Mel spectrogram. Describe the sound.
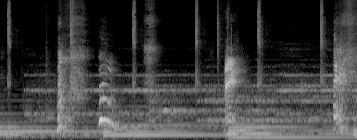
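Several short, sharp sneezes, about four, burst out at uneven intervals over a steady bed of sustained musical tones, with a brief spoken word in the mix.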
